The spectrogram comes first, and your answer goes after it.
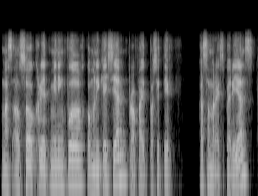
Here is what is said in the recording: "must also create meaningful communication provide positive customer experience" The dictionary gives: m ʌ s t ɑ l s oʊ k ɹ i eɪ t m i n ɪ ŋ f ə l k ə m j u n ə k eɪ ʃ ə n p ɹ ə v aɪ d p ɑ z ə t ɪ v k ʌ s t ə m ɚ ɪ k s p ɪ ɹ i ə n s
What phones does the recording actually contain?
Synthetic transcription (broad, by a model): m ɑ s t ɑ l s oʊ k ɹ i eɪ t m i n ɪ ŋ f ə l k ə m u n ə k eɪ s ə n p ɹ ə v aɪ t p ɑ s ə t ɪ f k ʌ s t ə m ɚ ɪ k s p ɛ ɹ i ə n s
